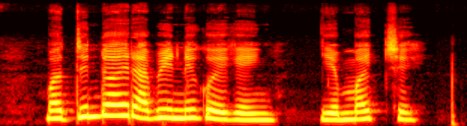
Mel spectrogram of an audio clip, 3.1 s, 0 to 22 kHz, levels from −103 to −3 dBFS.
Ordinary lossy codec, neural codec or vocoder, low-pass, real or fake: none; none; 19.8 kHz; real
